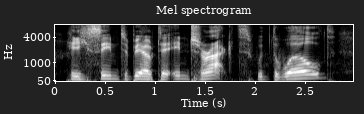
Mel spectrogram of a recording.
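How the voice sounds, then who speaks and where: A man with a British accent at a moderate pace. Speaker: podcast co-host. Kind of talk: casual chat. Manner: animated.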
